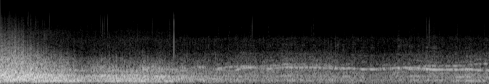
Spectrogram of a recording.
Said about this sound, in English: Is that possibly be thunder? It Sure sounds like a storm coming up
